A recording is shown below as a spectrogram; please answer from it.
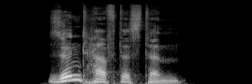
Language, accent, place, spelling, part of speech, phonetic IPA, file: German, Germany, Berlin, sündhaftestem, adjective, [ˈzʏnthaftəstəm], De-sündhaftestem.ogg
- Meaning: strong dative masculine/neuter singular superlative degree of sündhaft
